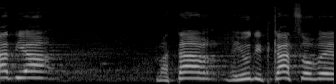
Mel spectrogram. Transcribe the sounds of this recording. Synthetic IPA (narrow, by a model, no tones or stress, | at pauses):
ad̪ja | mat̪aʁvejud̪it̪kat͡sove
